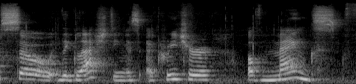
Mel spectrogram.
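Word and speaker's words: Glashtin: But as I've heard in some YouTube videos, it's actually pronounced Glashtim.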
